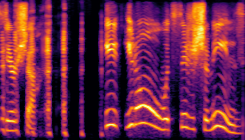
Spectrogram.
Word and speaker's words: Saoirse: Yeah, like the actress. You didn't say it right, but let me hear you do it again. Saoirse. It's so funny that people can't say it. Saoirse. Saoirse. Okay. It's an Irish thing.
